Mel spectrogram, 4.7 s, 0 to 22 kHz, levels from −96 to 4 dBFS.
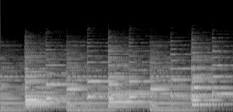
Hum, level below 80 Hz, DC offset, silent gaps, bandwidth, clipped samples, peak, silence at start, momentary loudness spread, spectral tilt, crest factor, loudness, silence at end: none; -44 dBFS; under 0.1%; none; 6.2 kHz; under 0.1%; -8 dBFS; 0 s; 7 LU; -8.5 dB/octave; 16 dB; -24 LUFS; 0 s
